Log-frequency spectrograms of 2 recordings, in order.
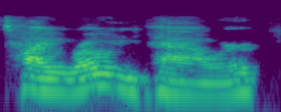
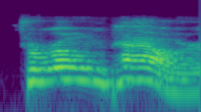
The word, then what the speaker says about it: Tyrone Power: IR it's narrated by who I thought was Tyrone Power until he's like I'm terrone power I'm like I've been saying your name wrong whole entire time which it was so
